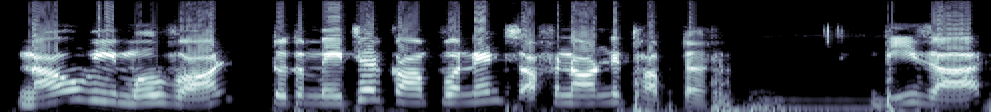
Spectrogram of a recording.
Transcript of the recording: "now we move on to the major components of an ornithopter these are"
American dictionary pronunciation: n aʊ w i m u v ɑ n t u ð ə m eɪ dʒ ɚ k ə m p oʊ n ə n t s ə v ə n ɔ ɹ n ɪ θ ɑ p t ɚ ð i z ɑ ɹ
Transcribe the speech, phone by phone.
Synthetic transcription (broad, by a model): n aʊ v i m u v ɑ n t u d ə m eɪ dʒ ɚ k ə m p oʊ n ə n t s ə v ə n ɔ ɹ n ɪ t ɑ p t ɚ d i z ɑ ɹ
